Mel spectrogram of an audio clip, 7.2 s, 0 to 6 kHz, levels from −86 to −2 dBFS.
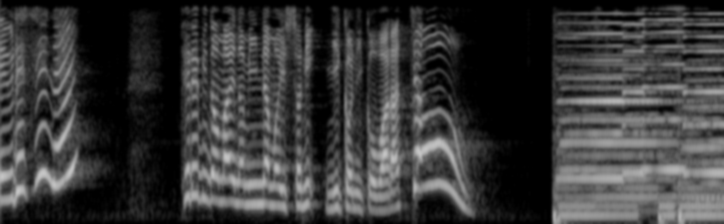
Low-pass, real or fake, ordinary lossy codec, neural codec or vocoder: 5.4 kHz; real; none; none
